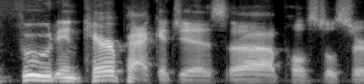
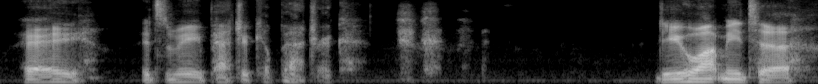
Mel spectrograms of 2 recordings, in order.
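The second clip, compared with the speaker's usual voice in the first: low, deep, heavy screen villain voice; 4 semitones lower, 9 dB quieter than usual. Showing another speaker a favourite impersonation: Patrick Kilpatrick impression. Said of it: "I love to impersonate him".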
